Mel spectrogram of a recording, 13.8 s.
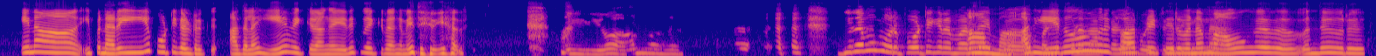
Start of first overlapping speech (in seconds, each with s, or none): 9.7 s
